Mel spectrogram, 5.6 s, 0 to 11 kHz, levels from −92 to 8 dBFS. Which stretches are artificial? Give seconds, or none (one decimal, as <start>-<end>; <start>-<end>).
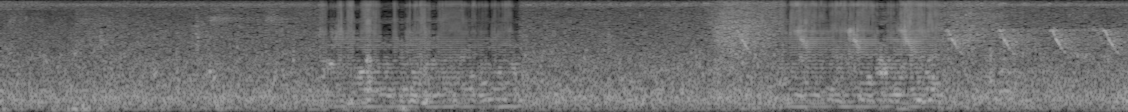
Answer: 1.6-2.6; 3.9-4.7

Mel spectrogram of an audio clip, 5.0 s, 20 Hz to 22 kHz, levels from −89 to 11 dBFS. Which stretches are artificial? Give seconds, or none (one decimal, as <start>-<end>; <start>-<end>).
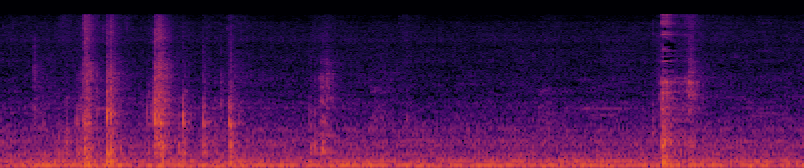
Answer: none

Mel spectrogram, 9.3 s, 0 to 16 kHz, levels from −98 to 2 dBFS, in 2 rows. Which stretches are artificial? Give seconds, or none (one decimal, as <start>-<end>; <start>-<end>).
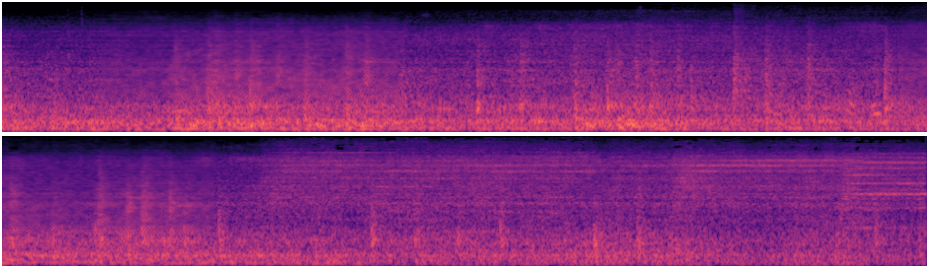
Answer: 0.5-2.0; 4.5-5.7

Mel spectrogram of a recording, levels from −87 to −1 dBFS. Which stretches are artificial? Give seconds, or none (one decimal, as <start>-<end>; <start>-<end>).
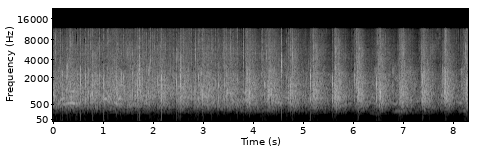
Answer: none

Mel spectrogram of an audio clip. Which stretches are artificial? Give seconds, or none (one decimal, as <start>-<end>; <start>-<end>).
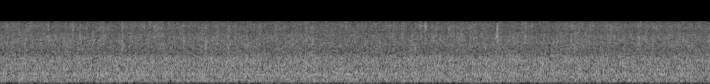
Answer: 0.0-1.6; 2.1-7.1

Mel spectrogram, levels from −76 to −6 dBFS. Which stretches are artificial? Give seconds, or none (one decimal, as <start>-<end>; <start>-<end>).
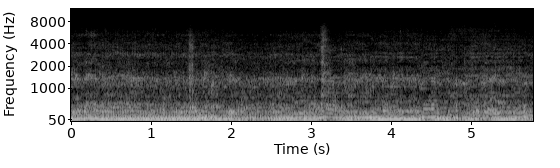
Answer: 0.0-0.4; 1.6-2.1; 2.8-5.8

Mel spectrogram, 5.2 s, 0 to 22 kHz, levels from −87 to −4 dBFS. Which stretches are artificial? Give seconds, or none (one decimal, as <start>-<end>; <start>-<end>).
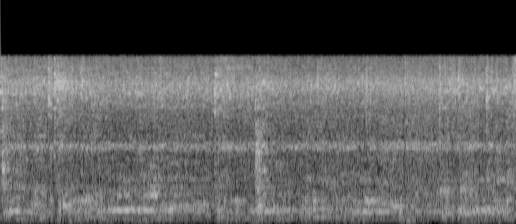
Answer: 0.0-3.8; 4.4-5.2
